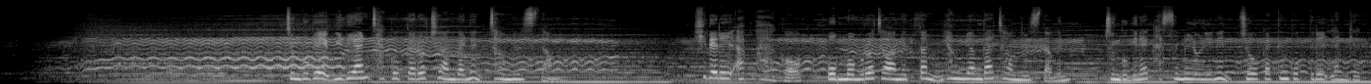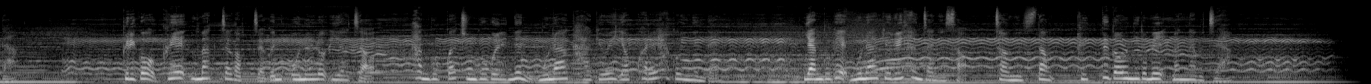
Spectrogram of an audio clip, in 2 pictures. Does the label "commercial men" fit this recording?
No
